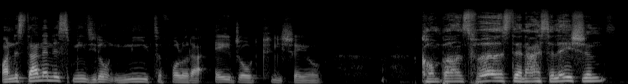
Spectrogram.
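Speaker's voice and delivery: put-on, slow, high-pitched old man voice. Speaker explaining to listeners, trying out an old man accent. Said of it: "I thought I was trying to do an old man accent".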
